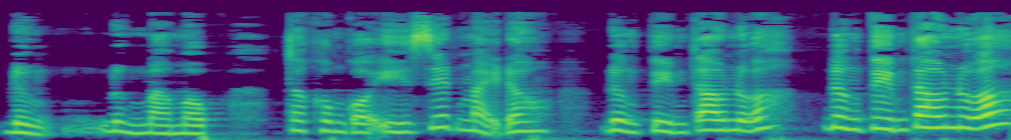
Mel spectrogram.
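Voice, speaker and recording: A woman's voice: a little high, normal speed, pitched above the performer's own voice, lightly acted. A woman voicing a terrified, guilt-ridden woman begging a ghost for mercy, in a panicked, shrieking, pleading manner.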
